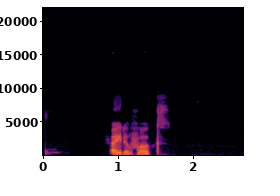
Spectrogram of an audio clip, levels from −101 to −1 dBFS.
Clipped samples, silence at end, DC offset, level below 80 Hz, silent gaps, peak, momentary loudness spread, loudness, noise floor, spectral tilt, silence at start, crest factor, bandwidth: under 0.1%; 1.05 s; under 0.1%; -80 dBFS; none; -16 dBFS; 15 LU; -33 LUFS; under -90 dBFS; -5 dB/octave; 0.05 s; 22 dB; 9 kHz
